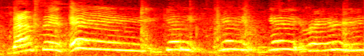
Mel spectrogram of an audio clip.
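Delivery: high, eager encouragement; excited cheering. Real, not acted. Cheering baby on to grab.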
